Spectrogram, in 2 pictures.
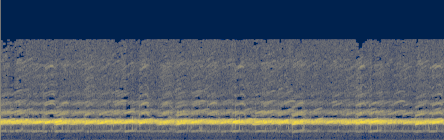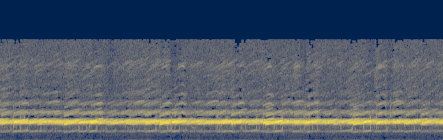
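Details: Spring peepers in a dense night chorus at a frog pond early in the year, countless high piping peeps merging into a continuous ringing wall of sound, with a faint low hum beneath.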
